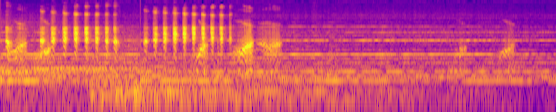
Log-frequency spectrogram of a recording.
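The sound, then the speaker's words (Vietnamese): Many frogs croak in a village in late August. Loud, rapid pulsed trains of rasping croaks come in a few bursts, then give way to quieter, scattered single calls over a low background. “Cả thôn phường bãi ngập tràn tiếng ếch kêu, cứ như đang vào mùa ếch gọi bầy sinh sản”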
